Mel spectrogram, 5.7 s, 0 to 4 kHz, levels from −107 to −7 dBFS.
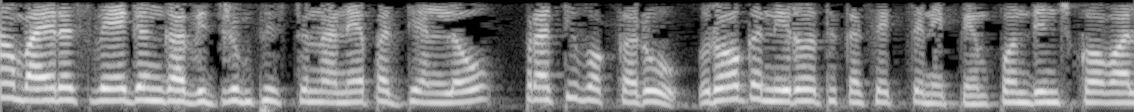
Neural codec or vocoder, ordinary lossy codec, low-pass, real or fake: none; none; 3.6 kHz; real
